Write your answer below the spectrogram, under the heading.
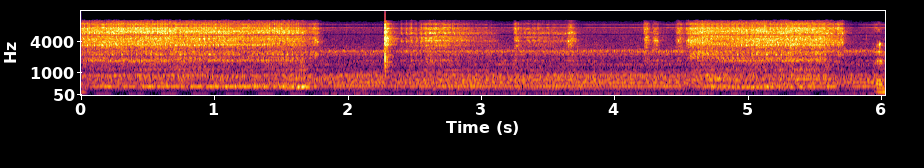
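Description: Wood lathe running while a hand-held turning tool cuts a tenon into a spinning myrtlewood blank: a steady scraping hiss of the cut over the motor's hum, easing off briefly a few times. A single sharp click a little after two seconds in.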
